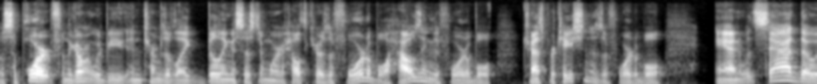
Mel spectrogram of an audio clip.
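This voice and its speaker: A man, born in Vietnam, talks straight to his viewers in a loose, rambling way, full of fillers and restarts. His voice sits a little low and has a gravelly, fry-tinged edge. Now and then he slows down to read viewer comments aloud. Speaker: political commentary host. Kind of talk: casual direct-to-camera commentary.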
